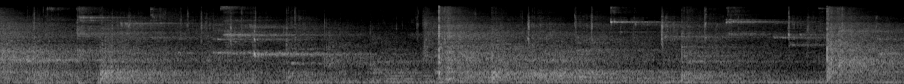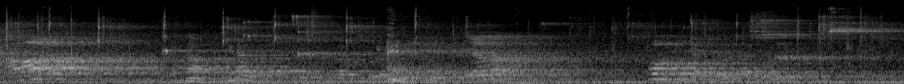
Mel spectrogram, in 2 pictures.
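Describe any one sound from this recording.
Shoes squeak sharply on a hard floor in a large echoing hall.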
